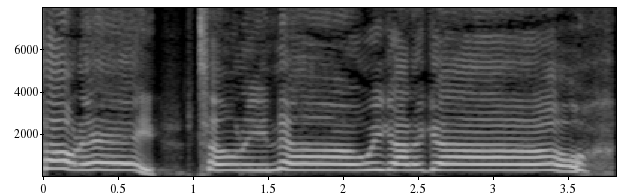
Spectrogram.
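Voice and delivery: acted, slow, high, drawn-out wailing scream. Retelling a wrestling broadcast's frantic ending: imitating David Crockett screaming. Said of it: "He just screams".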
